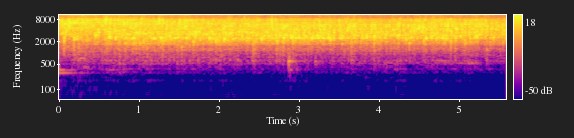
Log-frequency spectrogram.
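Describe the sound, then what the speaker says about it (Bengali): Pointed gourd (potol) fries in hot oil, giving a loud, even, close sizzle that hisses without letup, with only a faint stir or two underneath. "তেল গরম হয়ে গেছে, পটলগুলো সব দিয়ে দিয়েছি। এখন ভেজে নিই।"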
